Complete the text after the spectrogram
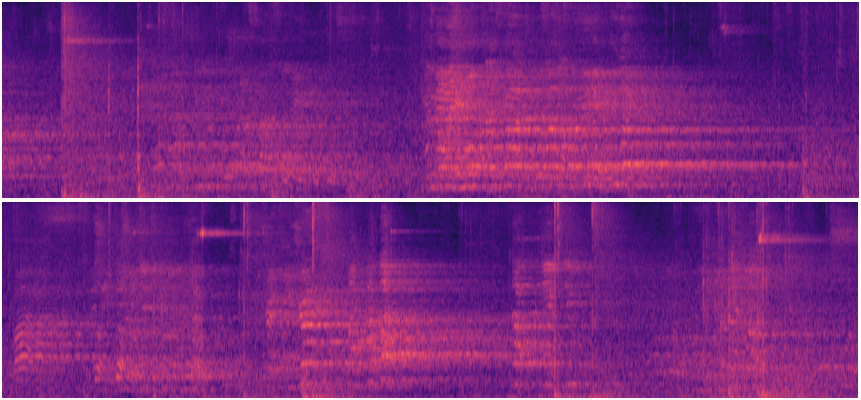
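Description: Sneakers squeak on a hard floor.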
